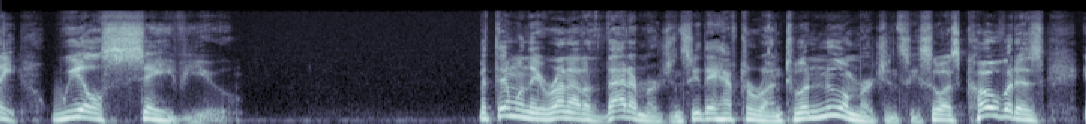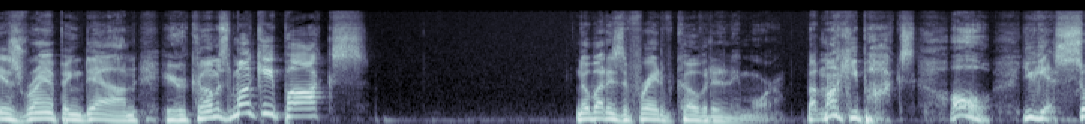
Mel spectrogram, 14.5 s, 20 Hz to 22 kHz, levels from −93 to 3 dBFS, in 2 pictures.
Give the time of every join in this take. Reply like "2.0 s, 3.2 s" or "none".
none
